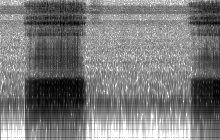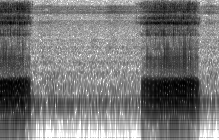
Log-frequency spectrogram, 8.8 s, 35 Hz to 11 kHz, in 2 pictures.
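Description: Three loud, rattling snores about every three and a half seconds, roughly 18 a minute, with quiet breathing between them; heavy snoring.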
